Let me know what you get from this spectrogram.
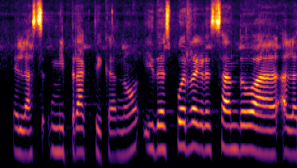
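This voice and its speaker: With a Mexico City accent, a woman speaks at a medium pitch in a monotone, flat intonation and a fairly slow pace on a very clean recording with a silent background. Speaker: architect. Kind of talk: public talk.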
